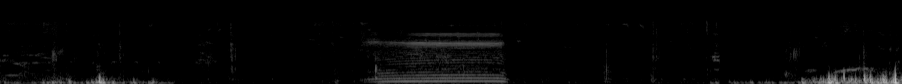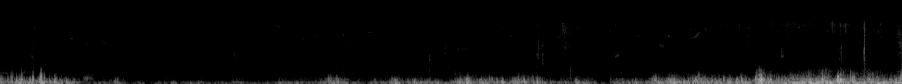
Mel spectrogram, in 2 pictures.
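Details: Khillar cattle from a cow-and-calf pair offered for sale: one steady, drawn-out moo of over a second amid quiet, then stretches of low rumbling and rustling noise.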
